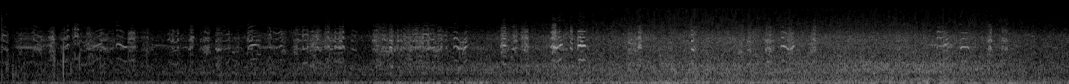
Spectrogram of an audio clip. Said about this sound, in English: Their wings make a wonderful quiet whoosh as they pass over. They do, yeah. It's a sound you never tire of, yeah.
